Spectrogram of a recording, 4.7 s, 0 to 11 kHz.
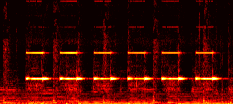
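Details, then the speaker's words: PS-1501S bench DC power supply (about 15 W, 1 A) short-circuit test with the leads shorted: repeated high beeps about 1.5 per second with handling taps; display drops to 0 then returns to counting. Normal. "ඉතින් ආපහු බලන්න මේ විදිහට beep සද්ද එනවා. ඒ වගේම counting එකට ආපහු වෙනවා."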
